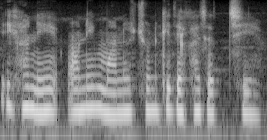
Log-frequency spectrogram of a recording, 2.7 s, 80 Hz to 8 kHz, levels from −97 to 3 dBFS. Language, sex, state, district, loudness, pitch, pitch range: Bengali, female, West Bengal, Alipurduar, -20 LUFS, 205 Hz, 200-220 Hz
